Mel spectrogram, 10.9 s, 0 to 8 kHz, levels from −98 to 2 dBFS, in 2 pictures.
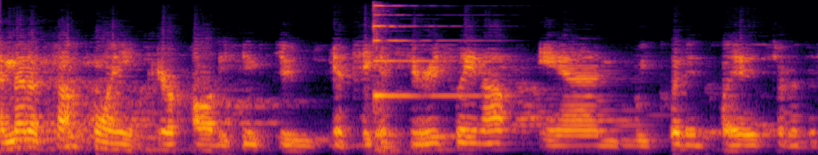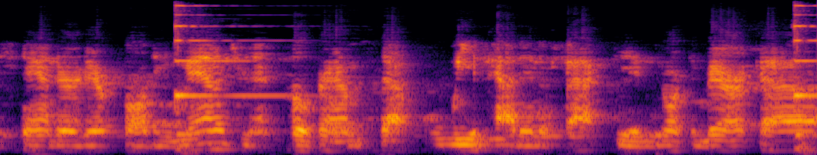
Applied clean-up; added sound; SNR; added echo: classical method WPE with log-MMSE.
